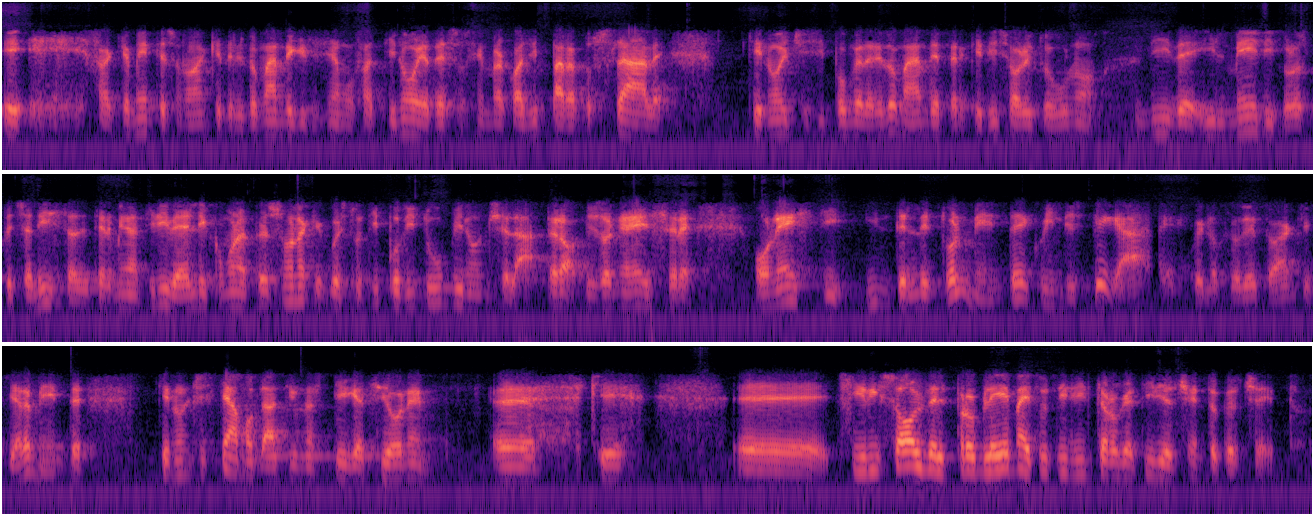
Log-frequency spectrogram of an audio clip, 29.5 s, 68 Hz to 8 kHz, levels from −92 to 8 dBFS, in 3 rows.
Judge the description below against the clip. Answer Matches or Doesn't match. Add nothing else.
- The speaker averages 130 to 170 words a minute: Matches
